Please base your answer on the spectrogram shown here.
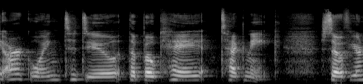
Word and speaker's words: bokeh: Today we are going to do the bouquet technique.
